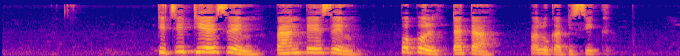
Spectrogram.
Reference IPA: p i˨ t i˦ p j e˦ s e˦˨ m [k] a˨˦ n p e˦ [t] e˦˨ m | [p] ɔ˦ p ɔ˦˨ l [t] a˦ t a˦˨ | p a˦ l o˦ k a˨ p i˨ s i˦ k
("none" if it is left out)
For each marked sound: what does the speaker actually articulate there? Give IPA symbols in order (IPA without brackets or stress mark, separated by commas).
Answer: p, s, p, t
